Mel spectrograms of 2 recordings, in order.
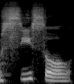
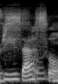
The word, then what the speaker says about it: Cecil: Oh, Cecil or Cecil. Yes. So in England, we say Cecil. Yes. Yeah. But Americans, Canadians, North Americans say Cecil.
